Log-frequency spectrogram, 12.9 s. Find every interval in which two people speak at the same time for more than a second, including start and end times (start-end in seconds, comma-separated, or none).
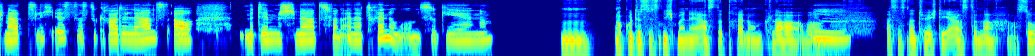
none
